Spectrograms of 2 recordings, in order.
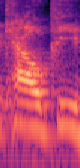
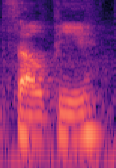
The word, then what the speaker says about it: Cao Pi: Everyone's made the cow pee joke.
